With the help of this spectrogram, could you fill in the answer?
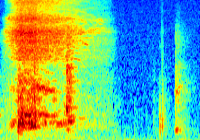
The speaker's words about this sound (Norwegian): Da starter vi med å puste godt inn med nesa.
